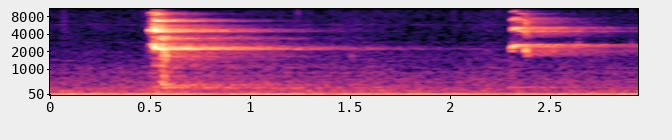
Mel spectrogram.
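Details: Wild peregrine falcon at a wooden nest box atop a water tower at Charles Sturt University near Orange, New South Wales, Australia, 13 October 2021, 10:14; two loud, short, harmonic-rich calls with abrupt starts, nearly two seconds apart, over faint steady hum.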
